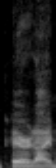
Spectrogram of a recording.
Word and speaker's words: paradigm: always uh have the paradigm shift on you as a gambler as everybody knows sure I love I love the silent G in Paradigm man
